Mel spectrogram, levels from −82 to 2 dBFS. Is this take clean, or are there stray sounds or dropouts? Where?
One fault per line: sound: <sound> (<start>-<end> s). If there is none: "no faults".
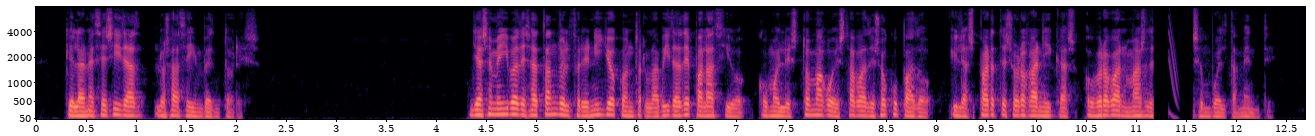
sound: chirp (11.3-11.5 s)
